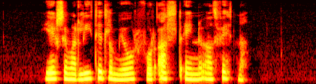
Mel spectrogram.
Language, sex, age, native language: Icelandic, female, 30-39, Icelandic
